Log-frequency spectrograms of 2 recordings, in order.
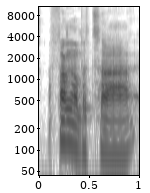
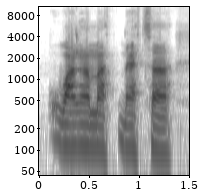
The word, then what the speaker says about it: Whangamata: WH words in are pronounced with a f sound in Maori. So the word he's got there he's got whangakoko, whangamarino, whangamata, and whangamoa. And if you're a white Pākehā, and you're like a lazy racist like this chap, he'll go, that's wangakoko, wangamarino, wangamata, and wangamoa. That's how they'll pronounce it, like they see it in English.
